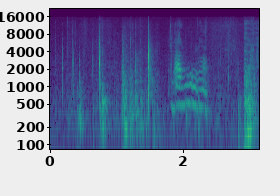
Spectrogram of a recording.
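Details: Domestic cat lying upside down indoors; a single brief wavering meow in the middle, surrounded by sharp clicks and knocks.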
